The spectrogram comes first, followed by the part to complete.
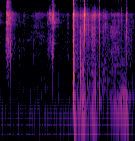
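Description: A string of sharp plastic clicks and knocks as a black plastic smartphone clamp is handled and worked open, the loudest a little after one second in.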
